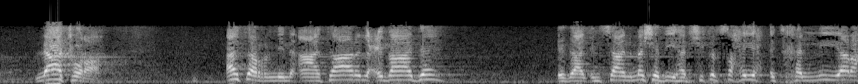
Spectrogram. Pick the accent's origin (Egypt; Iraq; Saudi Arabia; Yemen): Iraq; وهاي مشاكلنا إحنا كعراقيين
